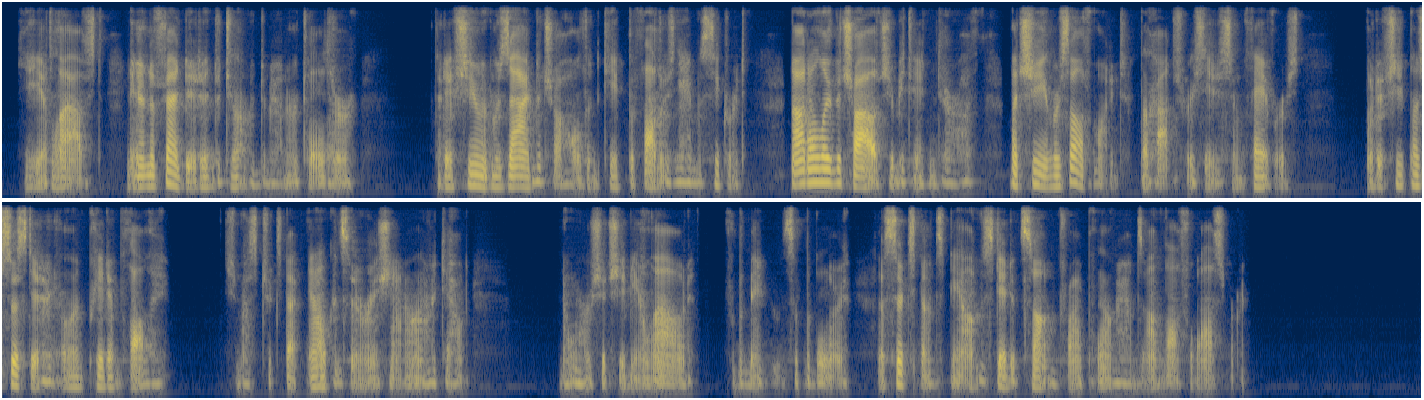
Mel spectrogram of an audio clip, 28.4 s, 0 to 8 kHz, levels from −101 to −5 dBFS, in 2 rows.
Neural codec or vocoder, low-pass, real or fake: autoencoder, 22.05 kHz, a latent of 192 numbers a frame, VITS, trained on one speaker; 7.2 kHz; fake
